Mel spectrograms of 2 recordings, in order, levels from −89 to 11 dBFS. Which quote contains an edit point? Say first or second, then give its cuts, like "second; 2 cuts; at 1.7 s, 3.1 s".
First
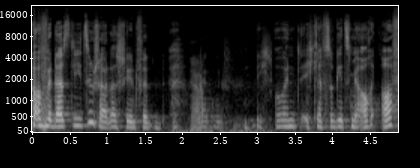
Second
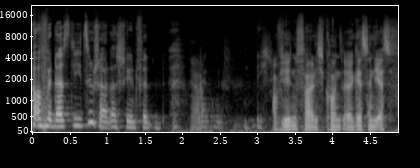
first; 1 cut; at 3.2 s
